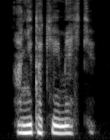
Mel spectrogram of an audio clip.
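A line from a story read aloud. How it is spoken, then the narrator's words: Whisper. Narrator (Russian): прошептал Херкарт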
